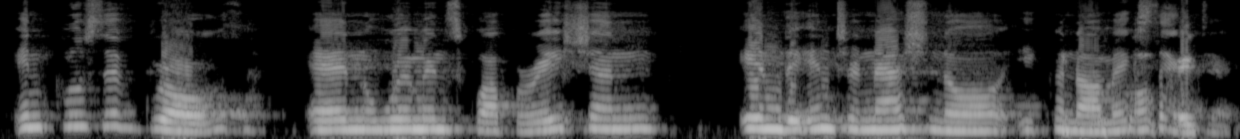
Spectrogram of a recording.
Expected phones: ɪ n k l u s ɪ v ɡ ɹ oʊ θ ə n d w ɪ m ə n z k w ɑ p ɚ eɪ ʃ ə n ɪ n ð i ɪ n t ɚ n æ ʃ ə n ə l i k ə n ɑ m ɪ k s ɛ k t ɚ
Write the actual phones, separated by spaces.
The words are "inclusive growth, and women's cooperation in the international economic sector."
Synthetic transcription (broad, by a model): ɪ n k l u s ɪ v ɡ ɹ oʊ θ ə n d w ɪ m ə n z k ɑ p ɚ eɪ ʃ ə n ɪ n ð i ɪ n t ɚ n æ ʃ ə n ə l i k ə n ɑ m ɪ k s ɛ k t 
